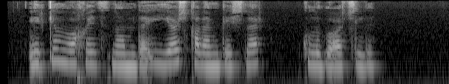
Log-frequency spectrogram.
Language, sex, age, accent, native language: Uzbek, female, 19-29, Samarqand, Uzbek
